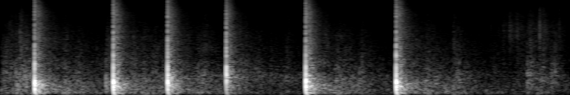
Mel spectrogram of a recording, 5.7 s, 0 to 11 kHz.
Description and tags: delphis FIREWORKS LOOP 03 ST
Fireworks recording at Delphi's home. Outside the house in the backgarden. Recording with the Studio Projects Microphone S4 into Steinberg Cubase 4.1 (stereo XY) using the vst3 plugins Gate, Compressor and Limiter. Loop made with Steinberg WaveLab 6.1 no special plugins where used.
ambient, c4, delphis, explosion, fire, fireworks, s4, shot, thunder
